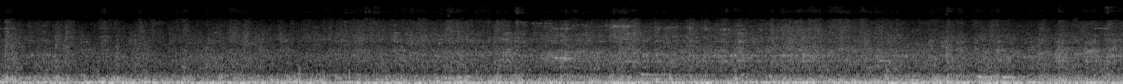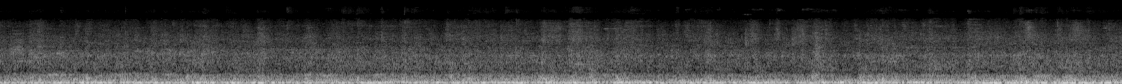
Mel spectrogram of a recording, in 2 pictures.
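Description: Freight train cars rolling past at close range: a steady, heavy rumble with the clatter of wheels over rail joints.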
